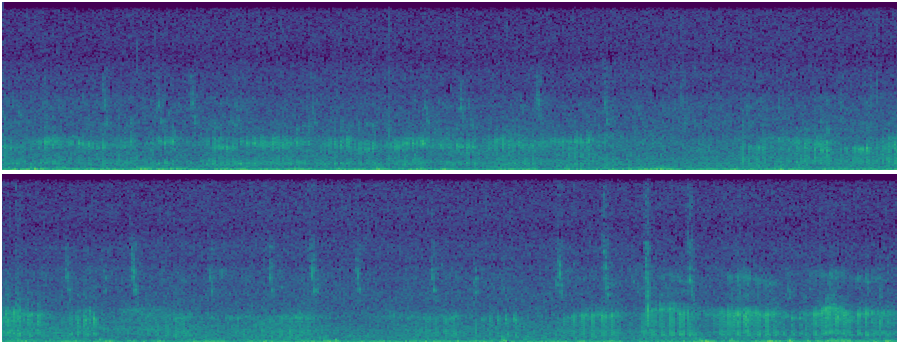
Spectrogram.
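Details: Chorus of boreal digging frogs in the Shin Saimdang garden at Ojukheon, with many overlapping croaking notes pulsing continuously, some louder bursts toward the end, and a few sharp clicks over a low background hum.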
